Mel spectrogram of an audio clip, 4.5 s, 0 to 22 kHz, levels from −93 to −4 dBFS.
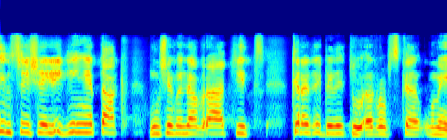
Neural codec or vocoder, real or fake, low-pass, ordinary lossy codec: codec, 16 kHz, 1 kbps, FreqCodec, larger model; fake; none; none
